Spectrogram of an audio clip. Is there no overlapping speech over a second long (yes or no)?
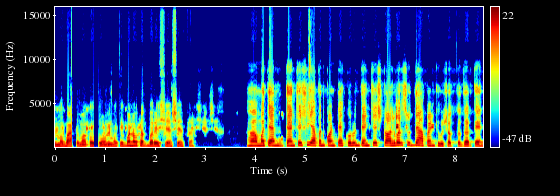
yes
